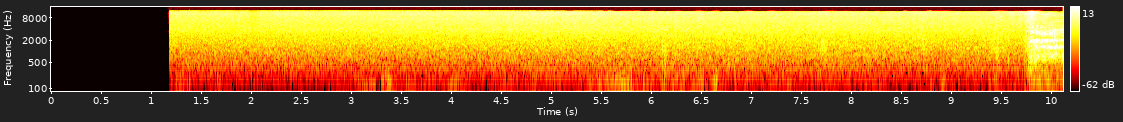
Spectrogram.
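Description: Steady, even hiss of outdoor background noise, starting about a second in after dead silence. A much louder sound breaks in at the very end.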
